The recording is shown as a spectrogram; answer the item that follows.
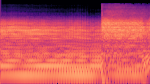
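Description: Hard-rock band ending: distorted electric guitars and electric bass hold a sustained chord. About a second and a half in, a sudden loud final hit comes in and rings on.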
